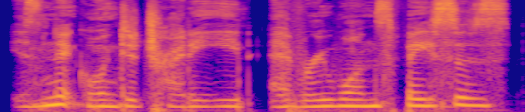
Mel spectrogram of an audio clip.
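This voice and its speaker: A woman's voice: on the low side, little pitch movement, moderate pace, warm tone, dry recording, studio quality, natural voice. A woman playing a determined teenage prince in a storybook, speaking in an earnest, matter-of-fact way. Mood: concerned.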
